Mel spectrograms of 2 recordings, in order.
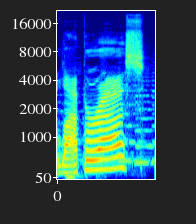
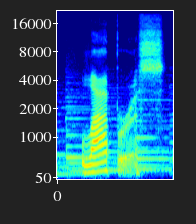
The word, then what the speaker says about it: Lapras: Whenever I was ever since I was a kid, I always pronounced it Lapras, and no one ever corrected me until I became a streamer.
